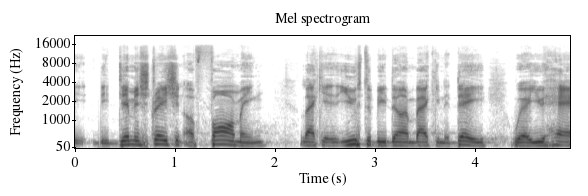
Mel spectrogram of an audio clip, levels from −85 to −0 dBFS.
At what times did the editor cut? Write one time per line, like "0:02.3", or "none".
none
